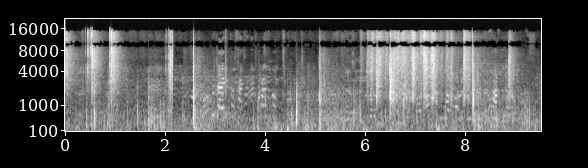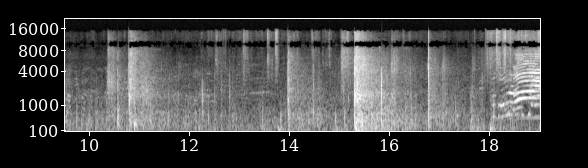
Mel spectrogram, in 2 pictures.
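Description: Fireworks pop and crackle in the distance.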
